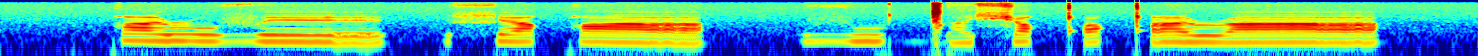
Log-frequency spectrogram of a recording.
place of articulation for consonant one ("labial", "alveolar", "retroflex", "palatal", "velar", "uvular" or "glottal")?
uvular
